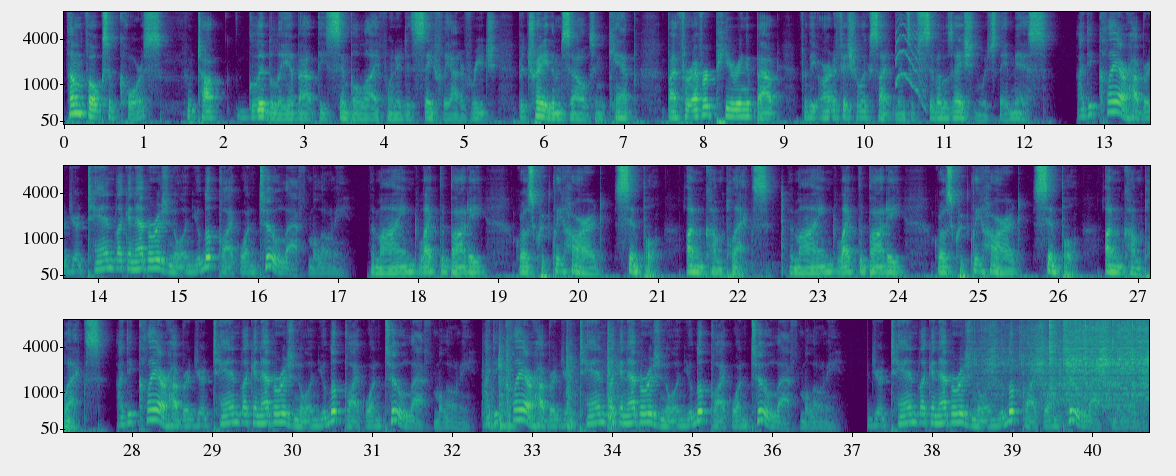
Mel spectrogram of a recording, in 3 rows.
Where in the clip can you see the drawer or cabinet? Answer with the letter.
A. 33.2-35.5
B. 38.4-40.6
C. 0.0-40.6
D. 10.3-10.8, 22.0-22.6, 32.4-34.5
D.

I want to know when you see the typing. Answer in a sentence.
You can't hear the typing here.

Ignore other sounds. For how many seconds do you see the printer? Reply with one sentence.
You can hear the printer for 2 seconds altogether.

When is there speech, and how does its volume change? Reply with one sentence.
The speech can be heard from 0.0 to 40.6 s, at a steady volume.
